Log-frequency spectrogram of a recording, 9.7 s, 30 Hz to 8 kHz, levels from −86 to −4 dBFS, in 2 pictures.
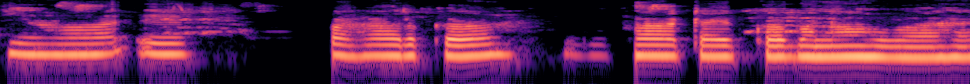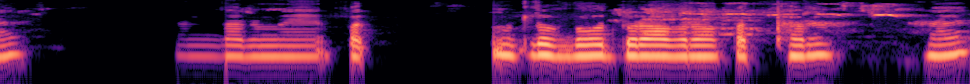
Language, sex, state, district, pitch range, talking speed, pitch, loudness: Hindi, female, Bihar, Araria, 195-220 Hz, 110 wpm, 205 Hz, -23 LUFS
